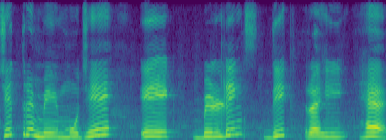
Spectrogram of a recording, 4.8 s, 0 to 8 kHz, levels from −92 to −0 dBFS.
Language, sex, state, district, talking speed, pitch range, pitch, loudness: Hindi, female, Madhya Pradesh, Katni, 100 wpm, 230-320 Hz, 260 Hz, -19 LUFS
